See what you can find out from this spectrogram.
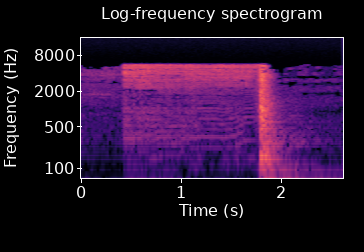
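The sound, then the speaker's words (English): A door to a passage swings for about a second with a steady, rough creaking rush, then shuts with a single heavy thud that rings out briefly. No voices are heard. “Swing the door shut when I'm safely down in the passage.”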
